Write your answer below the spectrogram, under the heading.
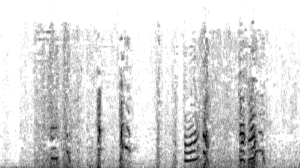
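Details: Talking pet parrot in India gives scattered short chirps and curved, harmonic squawks at moderate volume, with quiet pauses between bursts and a faint low background hum.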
